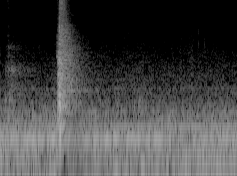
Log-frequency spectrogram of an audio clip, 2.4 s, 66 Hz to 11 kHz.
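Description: The hinged plastic sample-compartment cover of a Shimadzu UV-1800 spectrophotometer shutting with a single sharp clunk about half a second in, over a steady low hum.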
